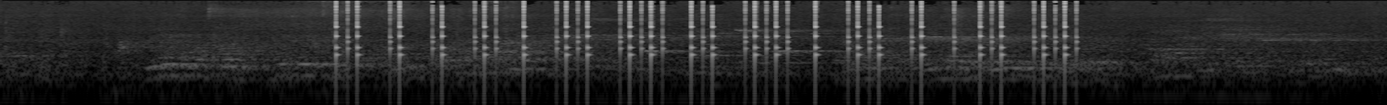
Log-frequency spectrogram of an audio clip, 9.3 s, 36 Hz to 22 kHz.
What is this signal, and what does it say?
Morse code (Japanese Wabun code), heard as a telegraph sounder, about 17 wpm, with the noise of a subway station. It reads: セキカケカ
